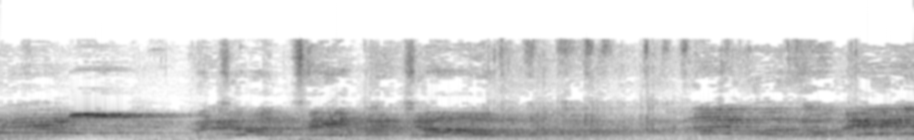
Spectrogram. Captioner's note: whistle blows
